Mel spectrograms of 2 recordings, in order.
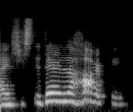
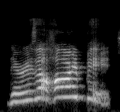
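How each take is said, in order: First: Said in the usual way. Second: Higher and a bit louder, bursting with joy; repeating the happy news to worried onlookers, beaming; overjoyed. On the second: Retold or imitated. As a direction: let the happy news spill out.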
